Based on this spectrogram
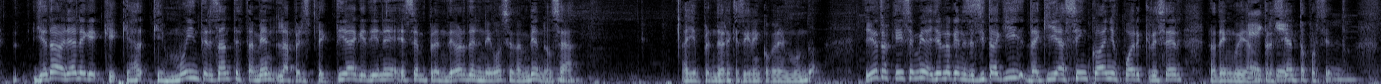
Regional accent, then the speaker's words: Chile; Pero como buen chileno, traten de no dejarlo para el final.

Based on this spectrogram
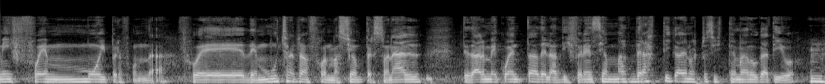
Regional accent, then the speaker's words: Chile; Efectivamente, soy el primer chileno.

